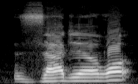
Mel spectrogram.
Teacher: زا حروف صفیریہ میں سے، تھوڑی سی سختی سے پڑھیں گے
